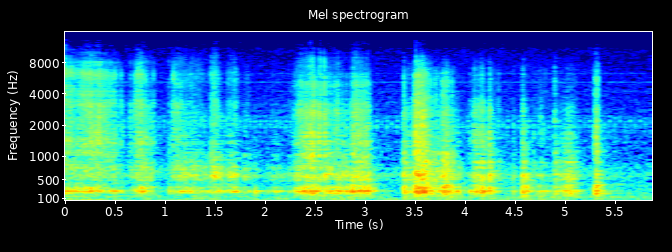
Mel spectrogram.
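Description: Long red stiletto nail tips tap and scratch a flat, solid dark grey chalkboard surface. Short scratchy bursts and light taps come in uneven clusters over a faint steady low-mid tone, with brighter, louder scrapes near the middle and end.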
